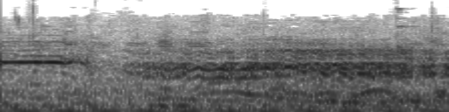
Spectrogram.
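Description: Heavy draft stallion neighing: one quavering whinny of almost two seconds, starting about half a second in.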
